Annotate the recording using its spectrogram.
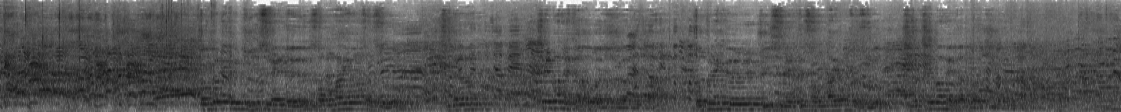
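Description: A crowd of young men and women shouts and cheers loudly in a large echoing hall.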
